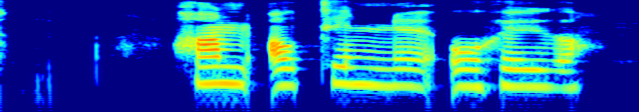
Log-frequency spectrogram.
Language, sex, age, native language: Icelandic, male, 10, Icelandic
